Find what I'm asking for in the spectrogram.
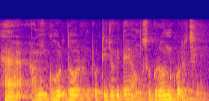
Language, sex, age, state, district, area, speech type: Bengali, male, 30-45, West Bengal, Paschim Bardhaman, urban, spontaneous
